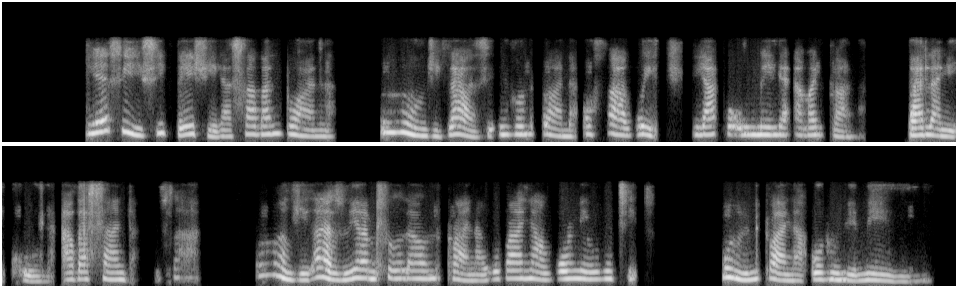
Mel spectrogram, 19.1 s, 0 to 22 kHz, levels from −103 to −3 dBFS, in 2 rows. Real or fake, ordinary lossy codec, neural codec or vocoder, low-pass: fake; Opus, 16 kbps; codec, 24 kHz, 0.9 kbps, WavTokenizer, medium music audio release; 7.2 kHz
